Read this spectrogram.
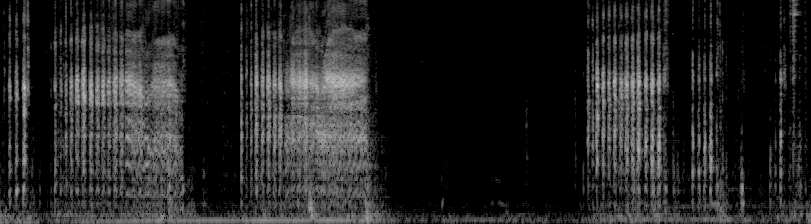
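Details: Raccoon calling in two long, fast-pulsed buzzy trills, then a silent pause before a third shorter burst of high chittering pulses.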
